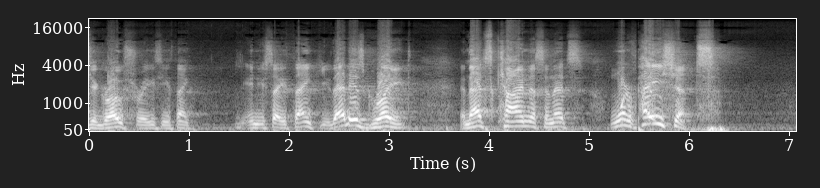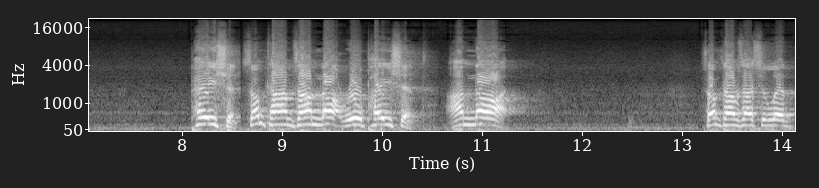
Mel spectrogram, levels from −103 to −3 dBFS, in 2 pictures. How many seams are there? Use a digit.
3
